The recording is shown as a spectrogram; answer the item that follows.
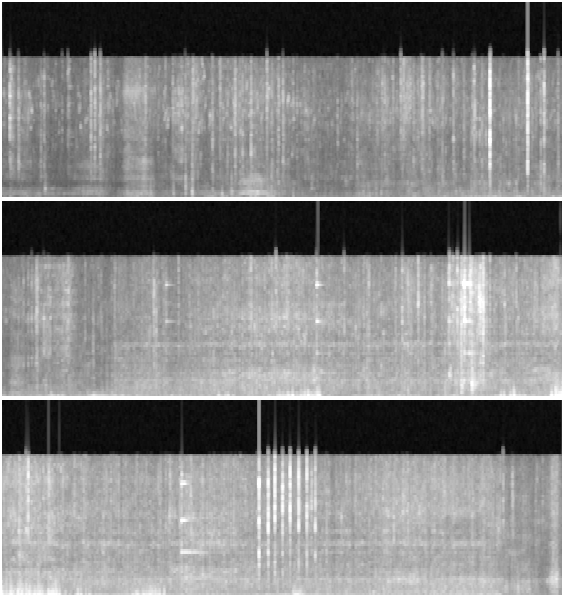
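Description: Mountain bike riding down a dirt forest trail, heard from the rider's camera: tyre noise and the bike rattling and knocking over bumps. It starts fairly quiet and grows louder and rougher after about six seconds, loudest around two-thirds of the way through.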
